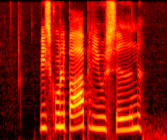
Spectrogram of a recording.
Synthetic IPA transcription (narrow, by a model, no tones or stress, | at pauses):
ʋisɡ̥uləb̥ɑ̈ːb̥liːʊse̝ð̞ˠənə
